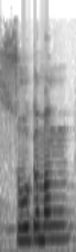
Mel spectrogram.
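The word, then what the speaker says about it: ਸੁਗਮ: And just for some pronunciation as well, because the word is gamang, and that's why I'm slightly separating the sasa. It's sugamang, so it's so gamang, but we're gonna say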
